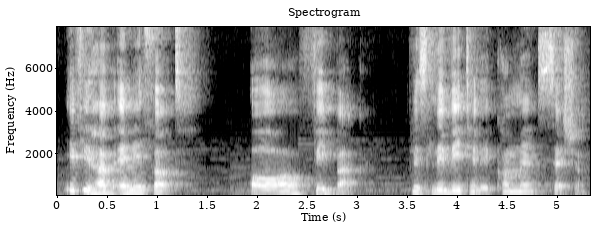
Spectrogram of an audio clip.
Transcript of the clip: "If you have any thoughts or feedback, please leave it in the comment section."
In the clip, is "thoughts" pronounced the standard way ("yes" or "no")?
no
